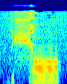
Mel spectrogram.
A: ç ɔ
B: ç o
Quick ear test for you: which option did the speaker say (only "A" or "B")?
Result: A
